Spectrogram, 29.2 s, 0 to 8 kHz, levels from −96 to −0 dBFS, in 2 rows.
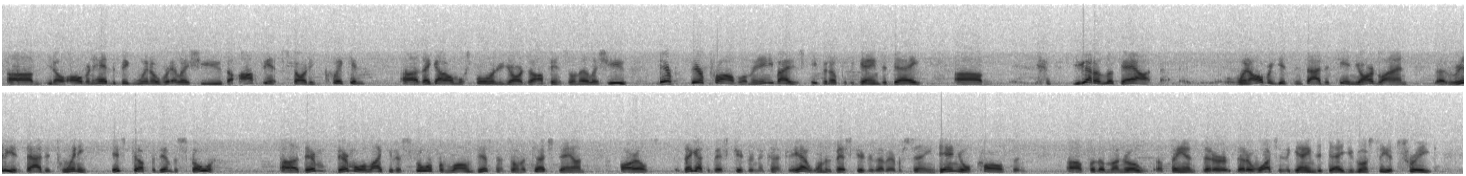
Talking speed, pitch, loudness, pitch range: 235 wpm, 150 Hz, -19 LUFS, 130-200 Hz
